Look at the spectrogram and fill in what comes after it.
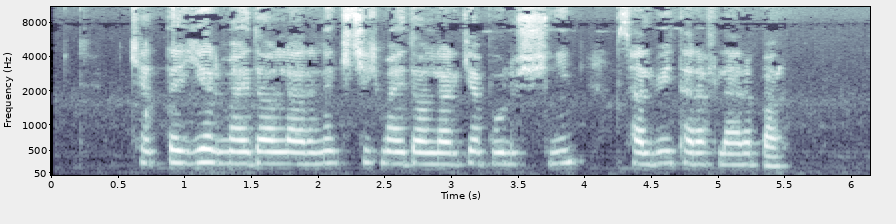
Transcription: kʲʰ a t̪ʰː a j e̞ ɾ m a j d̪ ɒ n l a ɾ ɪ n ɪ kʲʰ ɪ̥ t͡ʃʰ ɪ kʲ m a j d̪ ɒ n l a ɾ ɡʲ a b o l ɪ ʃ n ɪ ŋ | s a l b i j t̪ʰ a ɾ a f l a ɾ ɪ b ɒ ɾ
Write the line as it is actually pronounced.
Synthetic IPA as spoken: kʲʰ a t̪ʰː a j e̞ ɾ m a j d̪ ɒ n l a ɾ ɪ n ɪ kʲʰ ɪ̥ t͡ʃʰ ɪ kʲ m a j d̪ ɒ n l a ɾ ɡʲ a b o l ɪ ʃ n ɪ ŋ | s a l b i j t̪ʰ a ɾ a f l a ɾ ɪ b ɒ ɾ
